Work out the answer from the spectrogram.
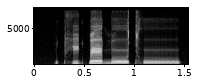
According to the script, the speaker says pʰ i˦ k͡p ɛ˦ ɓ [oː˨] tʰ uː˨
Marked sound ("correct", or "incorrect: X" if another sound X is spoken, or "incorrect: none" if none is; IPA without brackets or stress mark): correct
